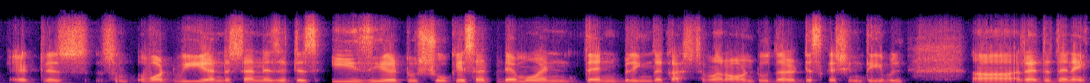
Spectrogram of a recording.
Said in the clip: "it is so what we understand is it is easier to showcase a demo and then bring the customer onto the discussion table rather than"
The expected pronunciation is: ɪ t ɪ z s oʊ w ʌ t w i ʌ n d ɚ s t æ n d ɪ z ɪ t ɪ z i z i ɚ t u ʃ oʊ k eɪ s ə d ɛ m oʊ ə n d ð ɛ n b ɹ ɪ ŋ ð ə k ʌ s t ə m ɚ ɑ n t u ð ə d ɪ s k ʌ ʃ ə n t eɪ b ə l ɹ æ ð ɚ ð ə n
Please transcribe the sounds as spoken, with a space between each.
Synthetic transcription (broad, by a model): ɪ t ɪ z s oʊ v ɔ t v i ʌ n d ɚ s t æ n d ɪ z ɪ t ɪ z i z i ɚ t u ʃ oʊ k eɪ s ə d ɛ m oʊ ə n d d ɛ n b ɹ ɪ ŋ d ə k ʌ s t ə m ɚ ɑ n t u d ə d ɪ s k ʌ ʃ ə n t eɪ b ə l ɹ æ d ɚ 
